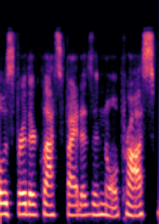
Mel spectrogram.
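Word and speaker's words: nolle pros: And we learned, I think it was our last story where we learned about the thing I can't pronounce and that you said is just Nolpros, just called Nolpros in the biz.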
